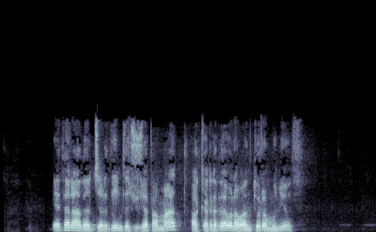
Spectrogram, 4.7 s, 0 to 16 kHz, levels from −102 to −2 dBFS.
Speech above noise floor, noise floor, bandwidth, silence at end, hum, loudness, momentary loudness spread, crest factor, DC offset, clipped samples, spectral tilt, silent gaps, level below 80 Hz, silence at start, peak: 57 dB; -77 dBFS; 8.2 kHz; 0.95 s; none; -20 LUFS; 9 LU; 18 dB; under 0.1%; under 0.1%; -5.5 dB/octave; none; -60 dBFS; 0.65 s; -4 dBFS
